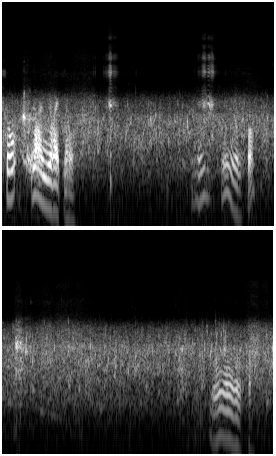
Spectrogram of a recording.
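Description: A shallow stream babbles and ripples over rocks.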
